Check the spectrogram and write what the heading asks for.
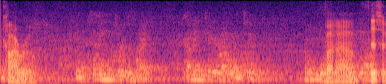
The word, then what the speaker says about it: Cairo: bayonets and guess what I've been saying it wrong the whole time it's Cairo foreign but it's Cairo not Cairo only an idiot would call it Cairo but uh this is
